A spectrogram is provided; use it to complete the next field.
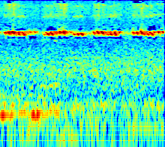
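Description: Crickets chirp steadily in a high, pulsing trill against a low ambient hum, a quiet, continuous nighttime chorus outside in the darkness, with no voices.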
